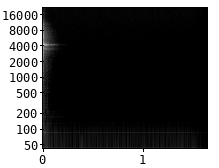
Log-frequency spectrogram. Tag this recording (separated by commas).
Mallet percussion, Musical instrument, Percussion, xylophone, Music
